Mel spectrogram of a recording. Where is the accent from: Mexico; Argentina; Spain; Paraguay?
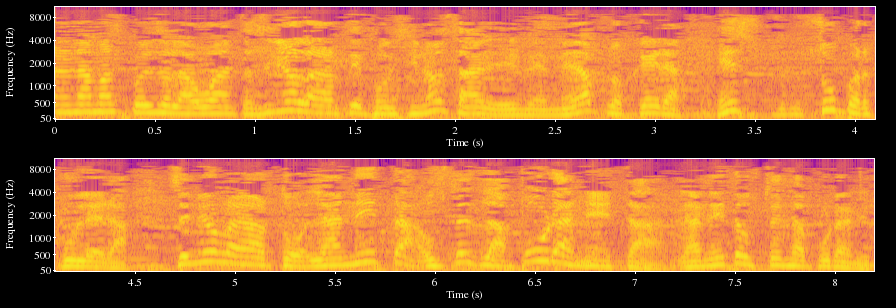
Mexico; Toluca, State of Mexico; Yo soy de Toluca. El estado de Cid.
